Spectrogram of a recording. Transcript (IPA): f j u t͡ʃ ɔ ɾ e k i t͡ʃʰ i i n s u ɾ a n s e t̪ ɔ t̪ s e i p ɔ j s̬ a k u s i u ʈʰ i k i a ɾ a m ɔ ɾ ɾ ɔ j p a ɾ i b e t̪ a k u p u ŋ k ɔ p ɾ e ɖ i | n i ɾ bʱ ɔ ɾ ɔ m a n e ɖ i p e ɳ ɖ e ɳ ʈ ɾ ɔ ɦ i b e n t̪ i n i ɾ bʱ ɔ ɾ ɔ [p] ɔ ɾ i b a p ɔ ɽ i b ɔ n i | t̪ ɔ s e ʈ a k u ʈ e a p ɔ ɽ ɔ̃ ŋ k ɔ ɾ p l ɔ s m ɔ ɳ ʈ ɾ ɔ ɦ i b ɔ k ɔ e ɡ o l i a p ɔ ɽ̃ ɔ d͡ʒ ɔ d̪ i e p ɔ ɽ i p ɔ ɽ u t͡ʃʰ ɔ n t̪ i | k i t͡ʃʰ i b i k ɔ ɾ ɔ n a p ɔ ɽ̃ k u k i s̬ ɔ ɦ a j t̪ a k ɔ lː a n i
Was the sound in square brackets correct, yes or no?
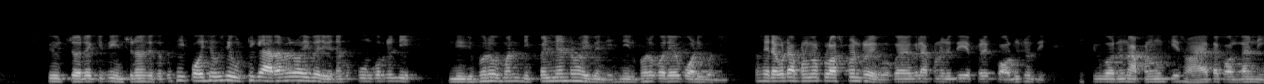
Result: no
